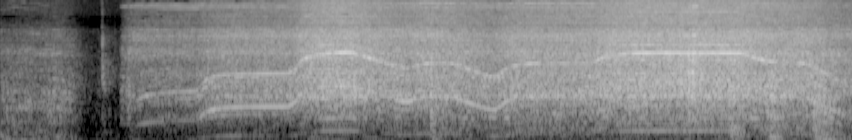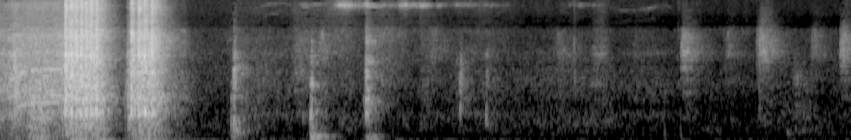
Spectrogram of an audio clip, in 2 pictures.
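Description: Cordless drill running for about four seconds, its motor whine rising and falling in pitch, then two sharp knocks and a few light taps.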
